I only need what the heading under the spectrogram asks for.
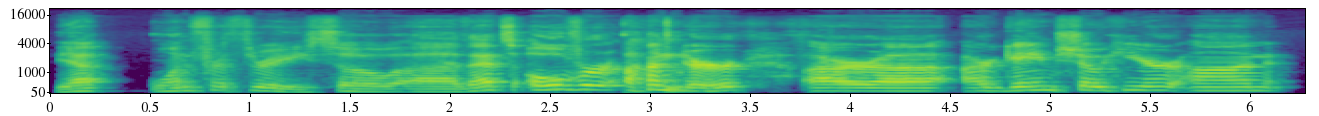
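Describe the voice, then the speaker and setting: A man's voice: fairly high pitch, slow. A man co-hosting a podcast in easygoing casual chat, a little hesitant as he goes. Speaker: podcast co-host.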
